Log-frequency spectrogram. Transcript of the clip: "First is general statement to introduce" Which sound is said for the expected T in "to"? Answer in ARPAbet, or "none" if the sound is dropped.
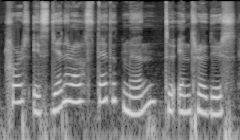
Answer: T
